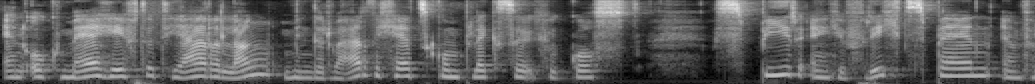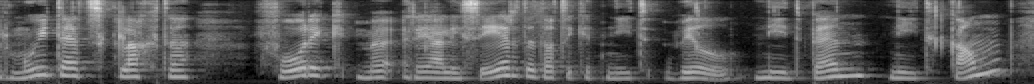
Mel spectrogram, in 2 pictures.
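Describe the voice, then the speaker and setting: Dark and mellow in tone, a woman speaks somewhat breathily at a very slow pace. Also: medium pitch for a woman, ordinary pitch variation. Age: 30s. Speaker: podcast host. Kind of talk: personal reflective monologue.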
